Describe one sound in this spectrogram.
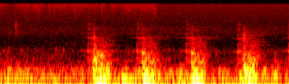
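Scrap metal clatters as it is picked up.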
